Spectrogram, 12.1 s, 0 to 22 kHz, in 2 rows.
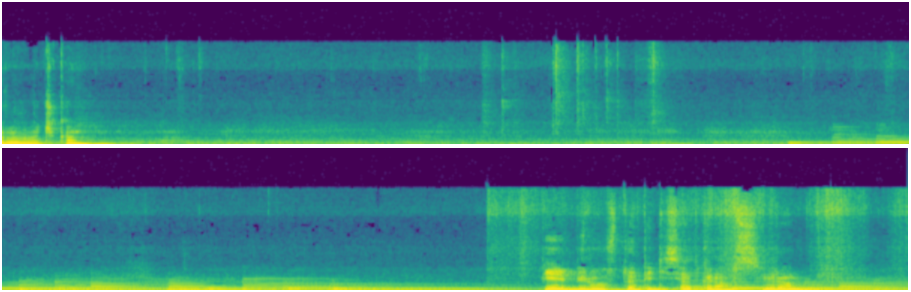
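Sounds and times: soft kitchen clicks and crinkles: 3.2 - 4.6.

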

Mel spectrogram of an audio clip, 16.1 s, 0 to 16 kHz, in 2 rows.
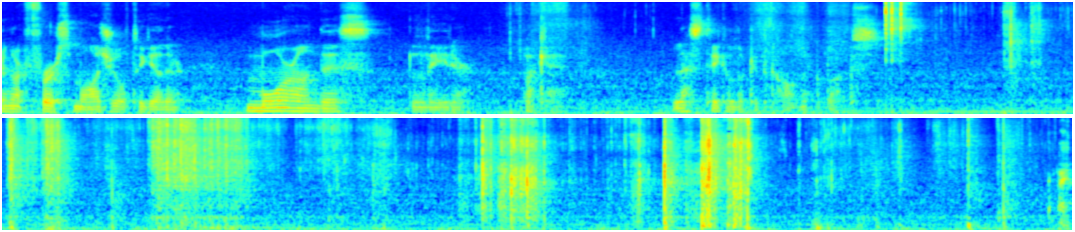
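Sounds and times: paper envelope crinkling and tearing: 7.5 - 15.9.

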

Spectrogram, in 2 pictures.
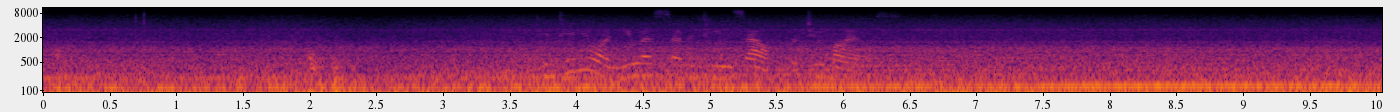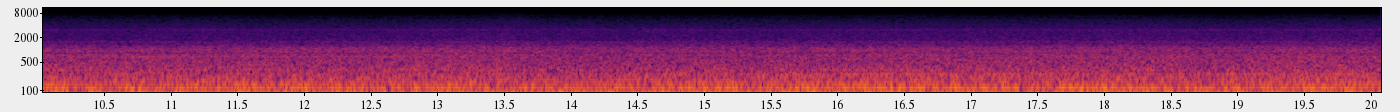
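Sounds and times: car road and engine noise: 0.0 - 20.0
low steady hum: 0.0 - 20.0.

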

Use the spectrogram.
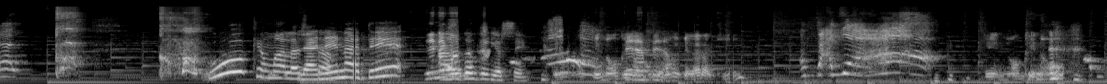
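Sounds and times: quiet background music: 0.0 - 11.0
person coughing: 0.6 - 0.9, 1.6 - 2.1.

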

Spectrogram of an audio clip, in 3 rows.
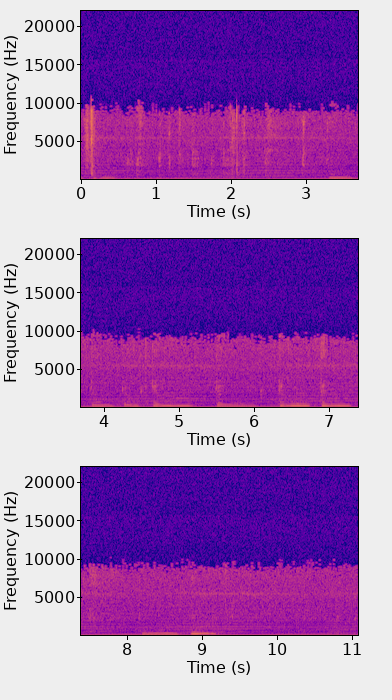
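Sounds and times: man humming: 0.2 - 0.7, 3.3 - 7.4, 8.2 - 9.3.

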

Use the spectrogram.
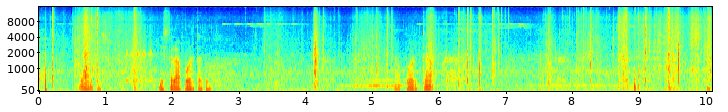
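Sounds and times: small branches snapping underfoot: 0.0 - 1.7, 3.4 - 10.0
footsteps crunching through dry leaves: 0.1 - 1.8, 3.3 - 10.0.

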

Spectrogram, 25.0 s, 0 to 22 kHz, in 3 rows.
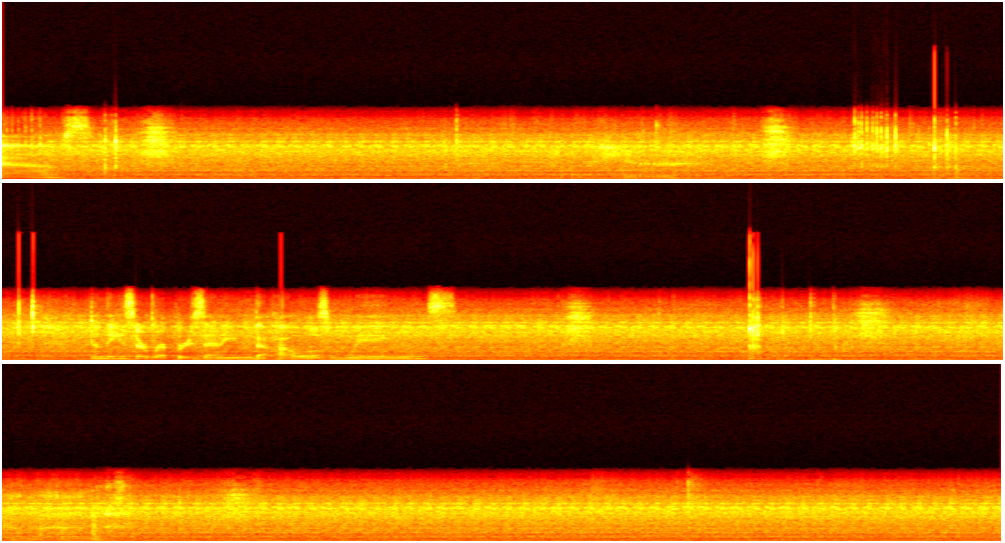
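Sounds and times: low drone: 0.0 - 19.4
background hum and hiss: 0.0 - 25.0.

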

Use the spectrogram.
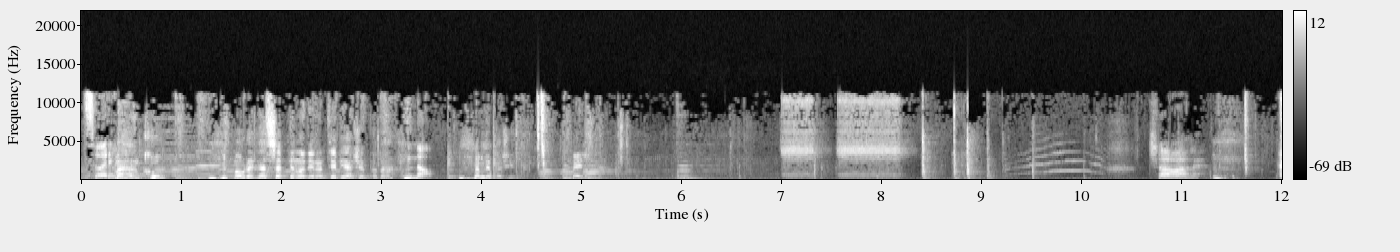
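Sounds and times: doorbell buzzer: 7.0 - 8.4.

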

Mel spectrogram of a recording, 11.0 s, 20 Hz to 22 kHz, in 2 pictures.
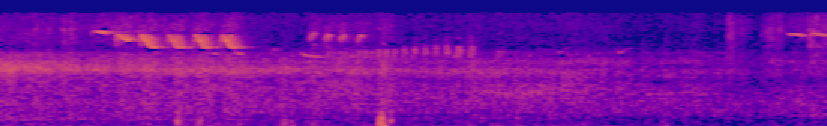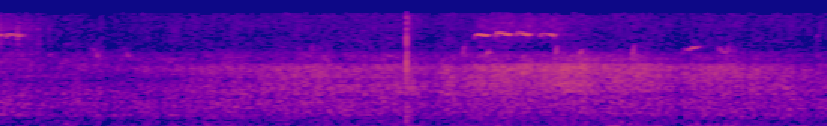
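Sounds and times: small bird singing: 0.5 - 4.4, 5.1 - 6.6, 8.6 - 10.6.

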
